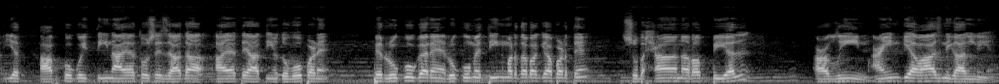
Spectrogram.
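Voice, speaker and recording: A man with a fairly high voice explains each step of a prayer in order. He slows right down to recite the words and show how they should sound. Faint music plays behind him. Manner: demonstrates recitations slowly and deliberately. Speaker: religious teacher.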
